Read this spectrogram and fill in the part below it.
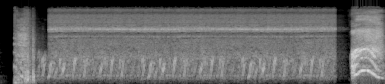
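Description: Soap bubbles foam and pop quickly and steadily.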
